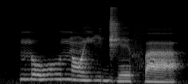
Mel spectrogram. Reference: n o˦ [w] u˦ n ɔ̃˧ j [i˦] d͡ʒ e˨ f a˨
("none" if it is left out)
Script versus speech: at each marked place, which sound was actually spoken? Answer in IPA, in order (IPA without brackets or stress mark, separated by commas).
w, i˧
